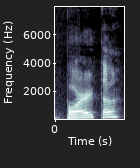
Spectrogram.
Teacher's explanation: não é com a ponta da língua, é com a parte de baixo da língua · Term: retroflexo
